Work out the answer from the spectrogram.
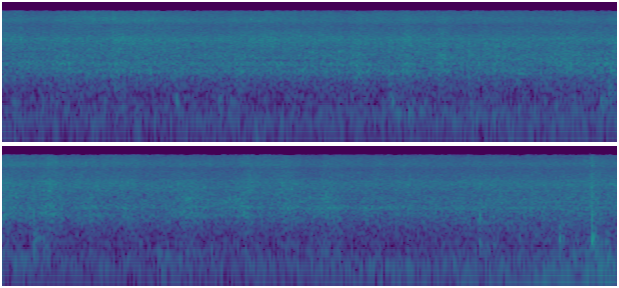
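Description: Food frying in hot oil in a pan, a steady sizzle, with a few light clicks and one sharp click near the end.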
